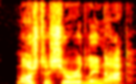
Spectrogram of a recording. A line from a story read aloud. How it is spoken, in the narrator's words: His Excellency cried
